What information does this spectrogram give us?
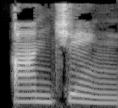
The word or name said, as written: anqing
